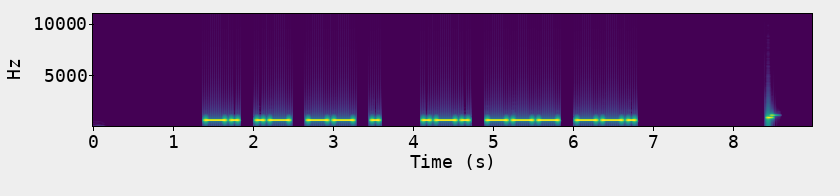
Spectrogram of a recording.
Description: Morse code, heard as a keyed tone, about 15 wpm, 700 Hz. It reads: NAME ROG
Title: Practice QSO - Exchange 1 - Beginning - 15wpm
